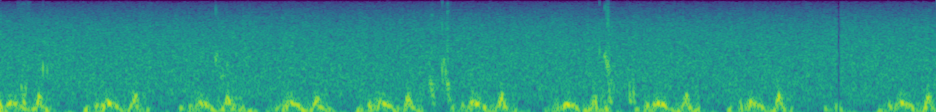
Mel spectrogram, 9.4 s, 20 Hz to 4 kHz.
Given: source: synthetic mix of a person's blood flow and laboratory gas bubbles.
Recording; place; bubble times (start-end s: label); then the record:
Doppler ultrasound of blood flow; precordium
0.17-0.31 s: bubbles
0.39-0.51 s: bubbles
2.14-2.31 s: bubbles
4.26-4.38 s: bubbles
4.41-4.55 s: bubbles
5.99-6.18 s: bubbles
6.25-6.40 s: bubbles
From the record:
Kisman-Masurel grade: 122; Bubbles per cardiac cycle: 1 to 2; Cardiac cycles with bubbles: 10 to 50%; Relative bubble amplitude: moderate (0.250 to 0.450); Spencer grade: 2 (many but less than half of the cardiac periods contain bubble signals, singularly or in groups); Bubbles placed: anywhere in the cardiac cycle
